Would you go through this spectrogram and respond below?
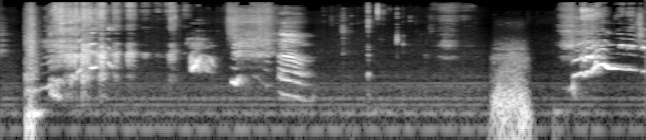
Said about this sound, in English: They're just gonna hear breathing in their ear.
